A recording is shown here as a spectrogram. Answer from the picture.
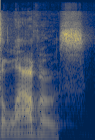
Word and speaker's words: Lavos: It's Lavos.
